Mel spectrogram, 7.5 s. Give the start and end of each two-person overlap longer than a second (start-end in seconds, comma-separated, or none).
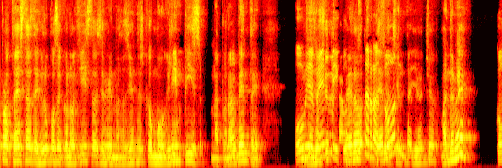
4.5-6.1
